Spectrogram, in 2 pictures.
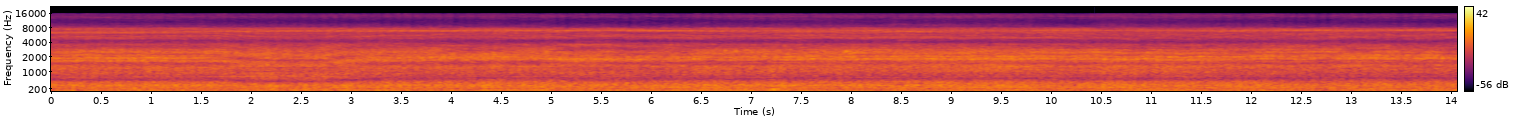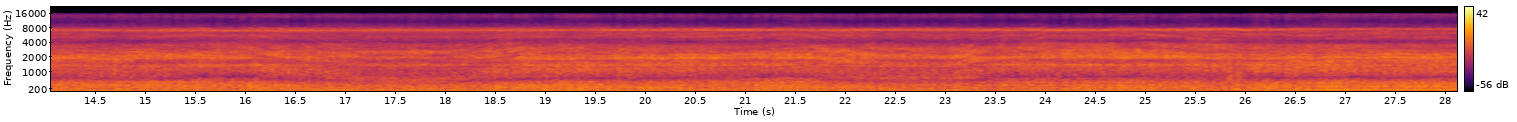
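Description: Motor grader's diesel engine running steadily as the machine travels at an even pace, with a wavering whine above the engine note.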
